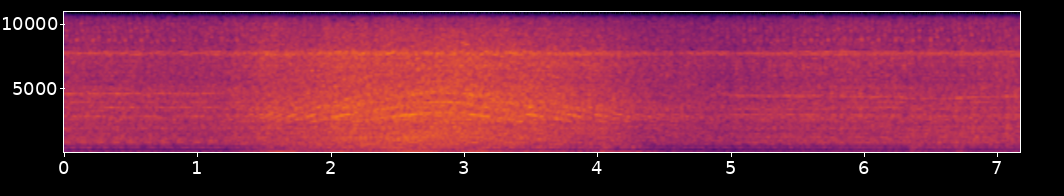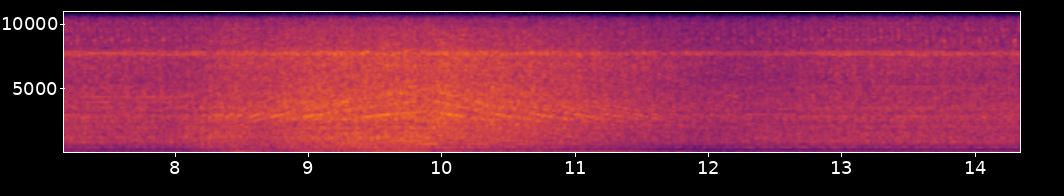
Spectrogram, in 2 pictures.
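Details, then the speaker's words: 2010 Dodge Challenger SRT8 5.7L V8, first start after installing a Volant cold air intake: two clean rev sweeps back to steady even idle, no misses or knocks; slight backfire on the first start, possibly richer air, otherwise running smooth. "Yeah, that sounded good. I got the little bit of a backfire the first time. I don't know if it's because we got a little bit of richer air going through, but Yeah, sounds good. Seems to be running smooth, so time to get out on the road and give it a test run."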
